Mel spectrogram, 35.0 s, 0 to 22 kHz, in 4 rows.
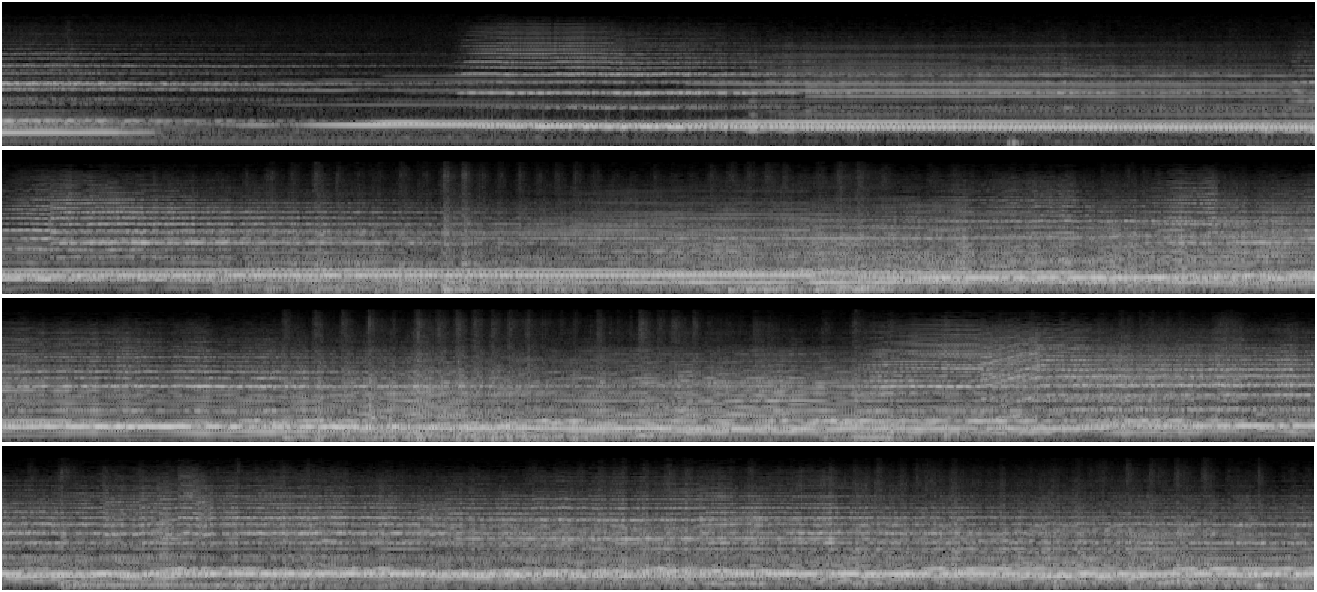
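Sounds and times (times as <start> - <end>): accordion: 8.6 - 35.0
bowed double bass: 9.6 - 35.0.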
